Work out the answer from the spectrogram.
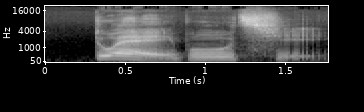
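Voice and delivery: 对不起 slow, 不 glided over with no tone; neutral middle tone. Shown as a demonstration. Teacher models the phrase, neutral middle tone. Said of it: "glide over it".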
